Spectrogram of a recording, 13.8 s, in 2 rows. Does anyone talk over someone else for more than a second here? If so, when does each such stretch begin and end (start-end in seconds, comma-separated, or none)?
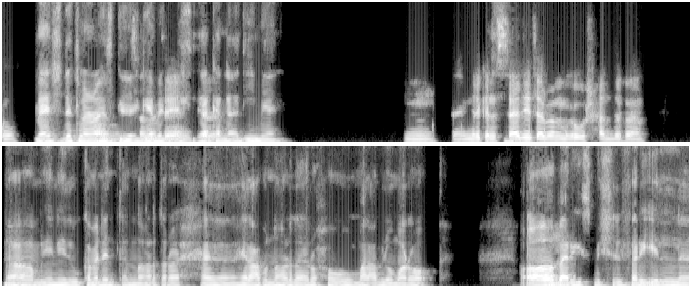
0.9-2.3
